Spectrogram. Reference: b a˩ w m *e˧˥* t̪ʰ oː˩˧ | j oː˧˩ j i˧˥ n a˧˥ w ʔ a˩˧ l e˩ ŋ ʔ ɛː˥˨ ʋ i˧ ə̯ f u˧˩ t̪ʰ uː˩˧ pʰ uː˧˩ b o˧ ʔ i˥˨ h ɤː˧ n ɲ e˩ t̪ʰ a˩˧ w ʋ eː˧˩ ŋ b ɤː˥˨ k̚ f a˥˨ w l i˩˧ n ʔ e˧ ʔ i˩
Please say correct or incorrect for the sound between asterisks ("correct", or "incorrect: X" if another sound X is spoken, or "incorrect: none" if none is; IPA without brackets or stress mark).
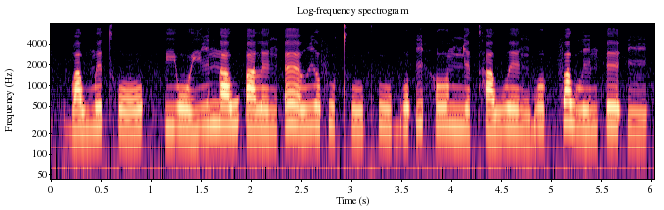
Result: correct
